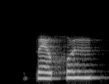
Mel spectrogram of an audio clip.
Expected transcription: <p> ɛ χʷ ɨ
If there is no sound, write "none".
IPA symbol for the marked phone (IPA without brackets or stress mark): p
